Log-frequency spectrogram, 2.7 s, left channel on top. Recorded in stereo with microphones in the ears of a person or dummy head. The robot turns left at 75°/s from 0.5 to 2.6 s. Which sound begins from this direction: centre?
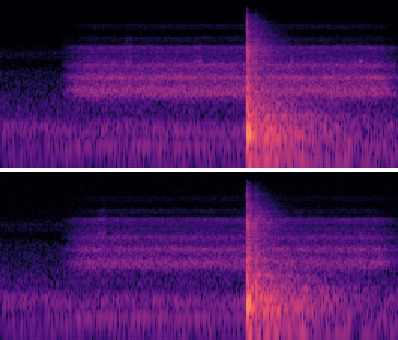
A thud, at 1.6 s.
